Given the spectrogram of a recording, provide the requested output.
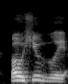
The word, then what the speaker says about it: Bo Hughley: And then Bo Hughley, as I've come to learn that it's pronounced, Bo Hughley, I think that is the starter.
